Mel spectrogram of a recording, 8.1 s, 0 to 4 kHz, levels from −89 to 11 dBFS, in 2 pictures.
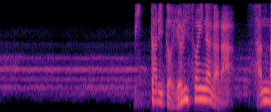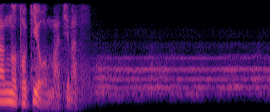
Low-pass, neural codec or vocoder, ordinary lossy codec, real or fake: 3.6 kHz; codec, 24 kHz, 0.9 kbps, DualCodec; AAC, 24 kbps; fake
